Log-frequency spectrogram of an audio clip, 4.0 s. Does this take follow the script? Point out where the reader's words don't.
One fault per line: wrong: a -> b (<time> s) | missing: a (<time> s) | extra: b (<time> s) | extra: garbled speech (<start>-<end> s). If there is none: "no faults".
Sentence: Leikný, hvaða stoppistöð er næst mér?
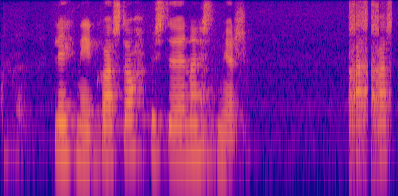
no faults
